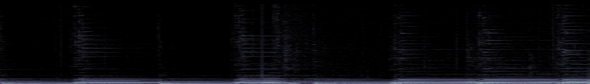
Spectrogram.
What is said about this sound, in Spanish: se pusieron juntos y sacaron esta canción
